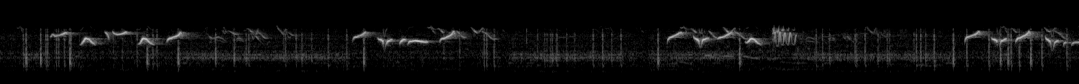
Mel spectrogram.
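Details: White-browed scrub robin, one of several individuals each with its own variation, repeating the same phrase over and over: bursts of sweet, slurred whistled notes falling and rising, in groups roughly every three seconds, with faint clicking in the background.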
